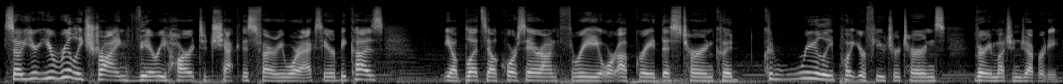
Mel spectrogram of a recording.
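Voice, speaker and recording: A woman's voice: on the low side, normal speed, fairly bright tone. Woman analyzing plays over faint music. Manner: analytical, playful. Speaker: esports analyst. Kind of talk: color commentary.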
